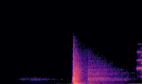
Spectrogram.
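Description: A sudden loud hit about a second in, followed a moment later by a smaller second hit. Both ring away over most of a second.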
